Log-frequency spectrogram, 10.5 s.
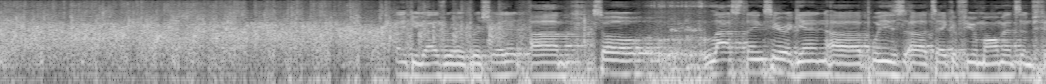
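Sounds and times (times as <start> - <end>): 
audience applauding: 0.0 - 5.2
speech: 4.0 - 10.4.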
